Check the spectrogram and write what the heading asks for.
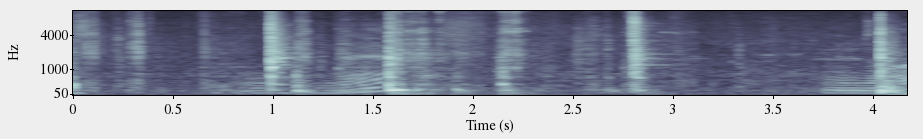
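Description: Sharp metallic clicks and knocks, half a dozen or so spread across a few seconds, as a stovetop moka pot is handled and set up on a portable butane stove.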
